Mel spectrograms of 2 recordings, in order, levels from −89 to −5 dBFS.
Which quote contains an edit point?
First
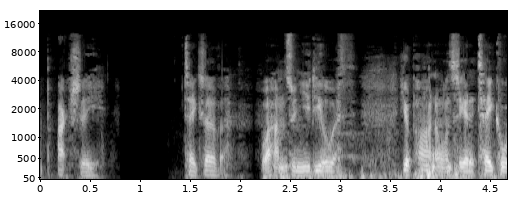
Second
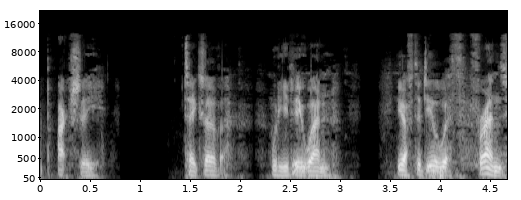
first; 1 cut; at 2.2 s

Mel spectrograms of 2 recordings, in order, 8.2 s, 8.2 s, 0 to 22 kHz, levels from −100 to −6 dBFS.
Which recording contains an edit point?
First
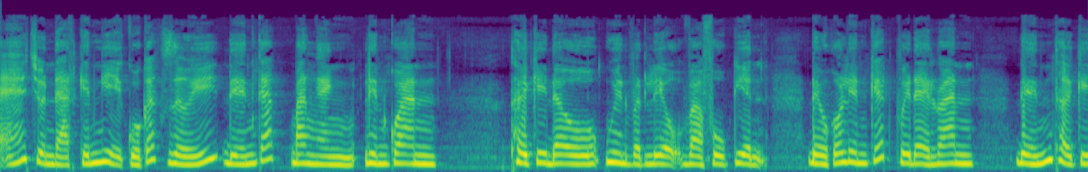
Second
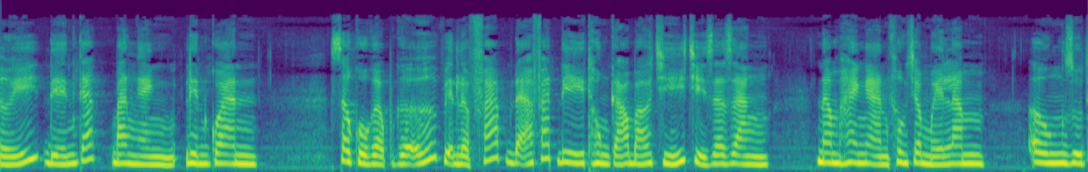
first; 1 cut; at 3.7 s

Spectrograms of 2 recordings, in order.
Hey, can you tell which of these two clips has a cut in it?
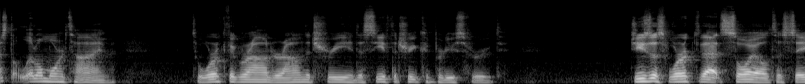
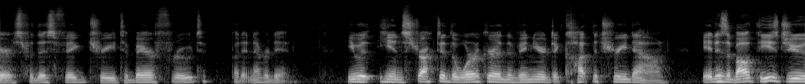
second; 2 cuts; at 3.3 s, 6.9 s

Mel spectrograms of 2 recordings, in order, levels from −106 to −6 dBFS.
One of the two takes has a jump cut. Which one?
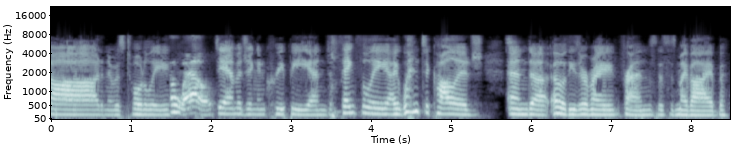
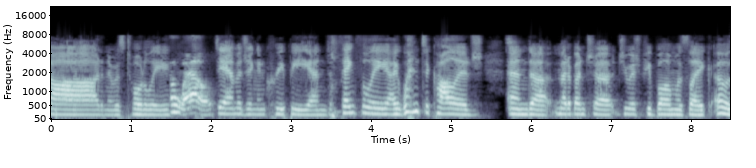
first; 1 cut; at 6.2 s

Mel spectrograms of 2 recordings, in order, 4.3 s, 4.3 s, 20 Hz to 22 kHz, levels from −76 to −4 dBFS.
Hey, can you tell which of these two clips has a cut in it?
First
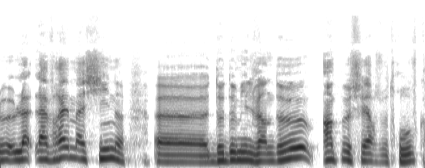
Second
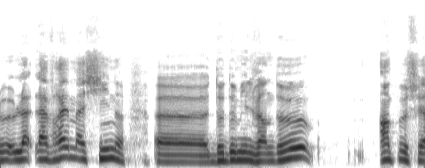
first; 1 cut; at 3.2 s

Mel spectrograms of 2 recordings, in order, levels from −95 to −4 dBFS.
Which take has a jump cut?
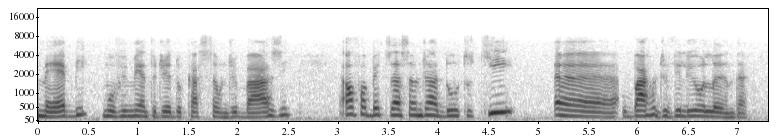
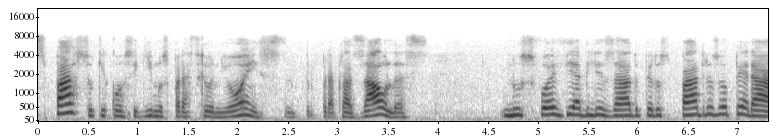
first; 3 cuts; at 3.0 s, 4.4 s, 5.8 s

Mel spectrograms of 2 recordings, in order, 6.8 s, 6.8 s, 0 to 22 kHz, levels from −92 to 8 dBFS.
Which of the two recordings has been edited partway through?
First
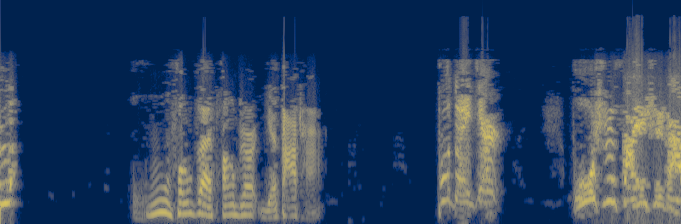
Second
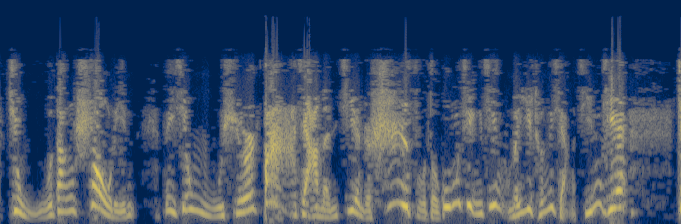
second; 1 cut; at 4.4 s

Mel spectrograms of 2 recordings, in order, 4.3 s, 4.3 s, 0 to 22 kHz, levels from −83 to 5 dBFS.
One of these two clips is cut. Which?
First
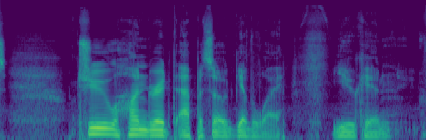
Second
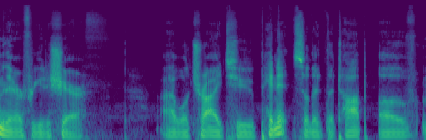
second; 1 cut; at 3.2 s

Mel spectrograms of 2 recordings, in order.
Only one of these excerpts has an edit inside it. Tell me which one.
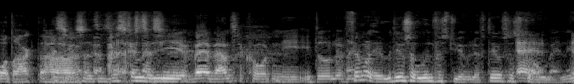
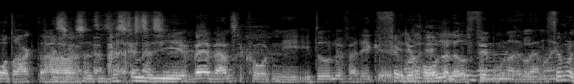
first; 1 cut; at 3.5 s

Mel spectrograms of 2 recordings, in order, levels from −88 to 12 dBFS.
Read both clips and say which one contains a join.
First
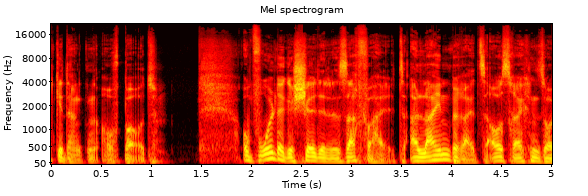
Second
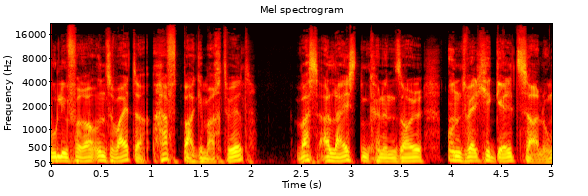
second; 1 cut; at 2.4 s

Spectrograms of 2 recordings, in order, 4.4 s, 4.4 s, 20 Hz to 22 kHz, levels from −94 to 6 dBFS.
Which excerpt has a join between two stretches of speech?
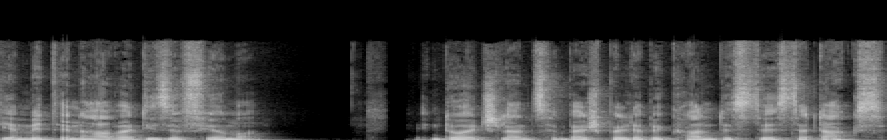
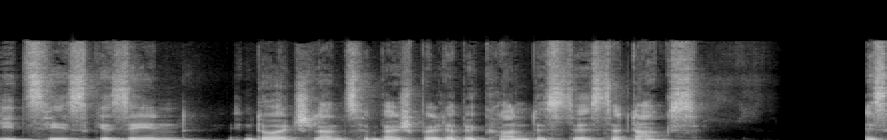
first; 1 cut; at 2.0 s

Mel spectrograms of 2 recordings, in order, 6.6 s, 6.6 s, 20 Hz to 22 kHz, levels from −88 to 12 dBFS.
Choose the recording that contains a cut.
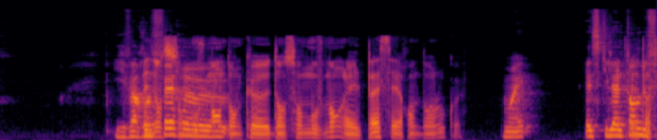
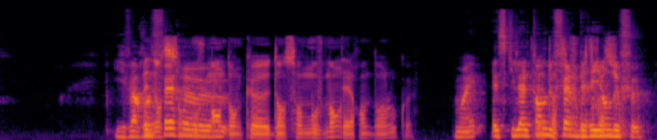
second; 2 cuts; at 3.4 s, 4.9 s

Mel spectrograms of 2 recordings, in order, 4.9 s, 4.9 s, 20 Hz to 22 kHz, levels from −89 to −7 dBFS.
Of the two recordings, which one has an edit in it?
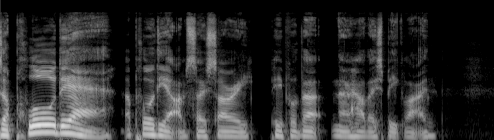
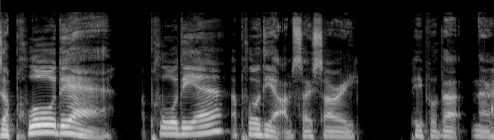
first; 2 cuts; at 1.2 s, 2.6 s

